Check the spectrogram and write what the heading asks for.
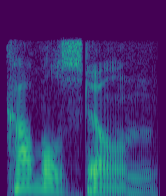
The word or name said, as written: cobblestone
